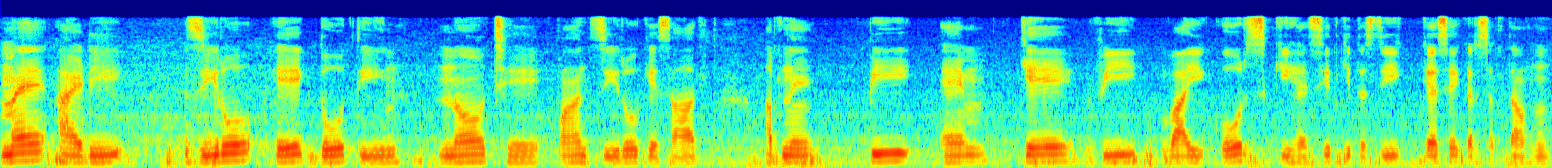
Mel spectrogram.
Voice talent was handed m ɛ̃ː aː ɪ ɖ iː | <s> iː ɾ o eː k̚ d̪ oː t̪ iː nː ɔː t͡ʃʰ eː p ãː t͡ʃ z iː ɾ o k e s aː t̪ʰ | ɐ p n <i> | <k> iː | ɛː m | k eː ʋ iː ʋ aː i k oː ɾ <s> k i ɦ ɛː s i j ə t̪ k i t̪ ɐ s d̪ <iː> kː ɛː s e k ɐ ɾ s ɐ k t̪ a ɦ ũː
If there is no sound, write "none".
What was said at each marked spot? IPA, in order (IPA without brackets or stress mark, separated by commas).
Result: z, e, p, s, iː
